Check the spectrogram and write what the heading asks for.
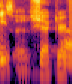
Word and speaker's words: Schecter: I like saying Schecter. Good. It just rolls off the pretty good. – It rhymes with sphincter. That's why you like it. – Schecter, yeah, sphincter. Yeah, it does.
